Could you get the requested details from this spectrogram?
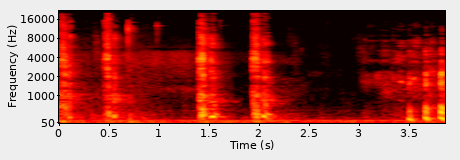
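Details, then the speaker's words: A few short, light cough-like bursts from a baby awake late at night, then small vocal sounds; a deliberate fake cough, not illness. "She's not. She's faking it. Catch your breath, catch your breath."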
